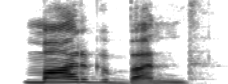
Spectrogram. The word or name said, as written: मार्ग बंध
